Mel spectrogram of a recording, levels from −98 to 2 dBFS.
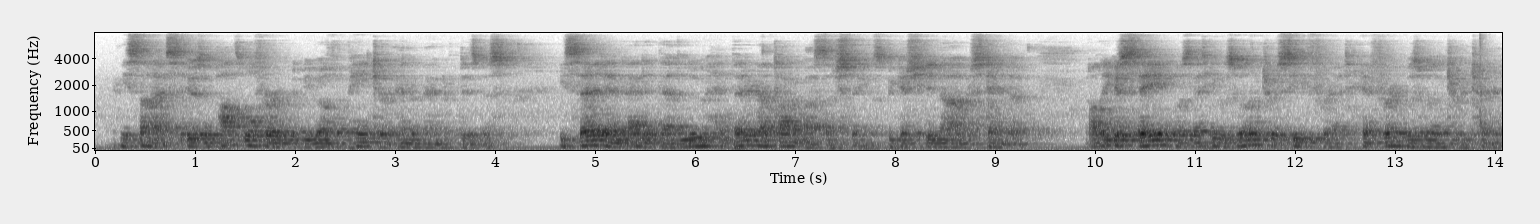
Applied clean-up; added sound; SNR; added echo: none; Mechanical fan; 19 dB; reverberation time 1.2 s.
